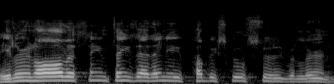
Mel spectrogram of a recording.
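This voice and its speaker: Speaking at a fairly quick pace, a man has a dark, mellow tone. His pitch varies in an ordinary way. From Great Lakes region, US. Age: 70s. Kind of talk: speech to a gathering.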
